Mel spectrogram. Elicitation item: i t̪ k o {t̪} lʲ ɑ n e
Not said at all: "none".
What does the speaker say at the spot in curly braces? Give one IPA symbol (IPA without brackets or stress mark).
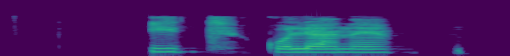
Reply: none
